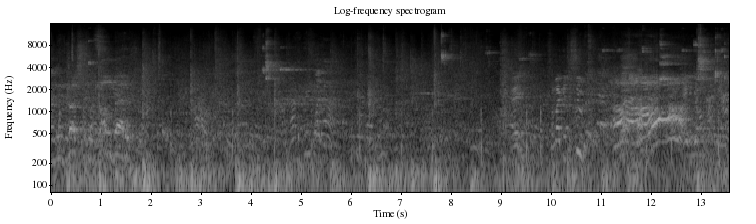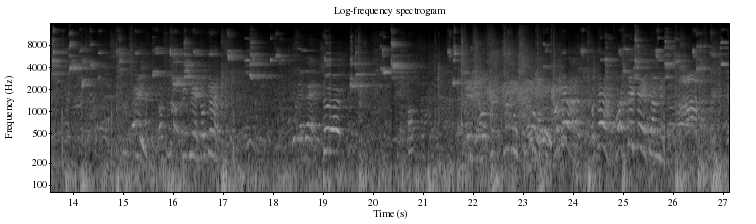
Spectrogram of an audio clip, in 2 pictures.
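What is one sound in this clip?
Basketball sneakers squeak sharply on a hard court in a large echoing hall.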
